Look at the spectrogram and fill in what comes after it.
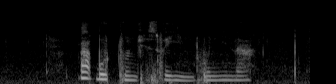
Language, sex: Xhosa, female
